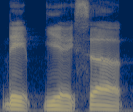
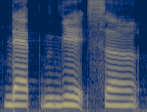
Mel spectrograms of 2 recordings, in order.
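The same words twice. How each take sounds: First: Slow repeat after teacher. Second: Slow model phrase. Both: Shown as a demonstration. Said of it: "let's repeat after me".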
